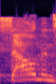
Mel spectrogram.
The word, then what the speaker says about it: salmon: Like, I should have known that we weren't going to be compatible uh the second I heard her pronounce the L in salmon.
